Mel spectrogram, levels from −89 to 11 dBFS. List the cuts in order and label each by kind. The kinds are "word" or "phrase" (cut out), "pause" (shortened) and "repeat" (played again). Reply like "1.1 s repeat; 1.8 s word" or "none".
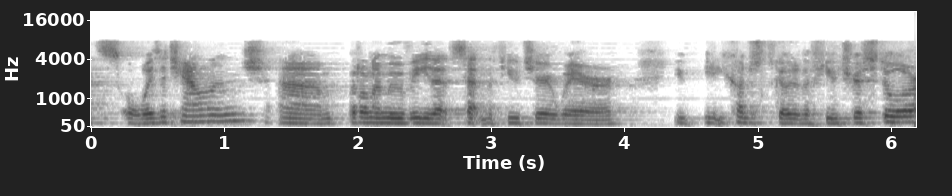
none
